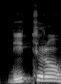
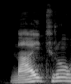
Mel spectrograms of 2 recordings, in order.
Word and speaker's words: 나이트로: 질산 에스테르류가 질산 에스터류, 그리고 니트로 화합물은 나이트로 화합물. 자, 니트로가 원래 이렇게 쓰는데 일본식으로 읽었다면 이제 미국식으로 읽는 것이죠.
